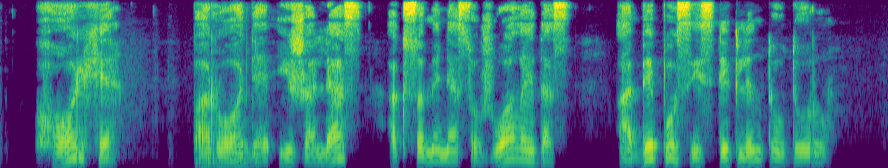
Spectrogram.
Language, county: Lithuanian, Telšiai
